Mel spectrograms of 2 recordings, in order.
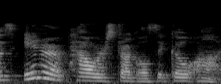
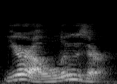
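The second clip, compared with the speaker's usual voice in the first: louder, cold inner critic; 6 dB louder than usual. Shown as a demonstration. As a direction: sentence yourself flatly. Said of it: "So, there I am".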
